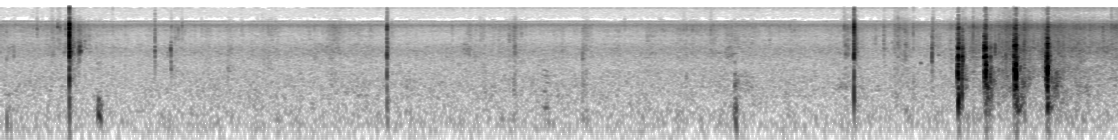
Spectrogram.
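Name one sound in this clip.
Dry leaves and twigs crackle and snap.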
